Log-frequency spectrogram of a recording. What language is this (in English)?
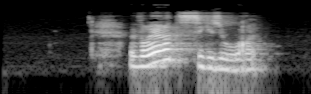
Kabyle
